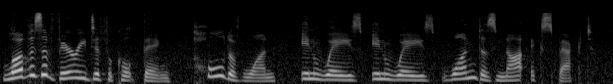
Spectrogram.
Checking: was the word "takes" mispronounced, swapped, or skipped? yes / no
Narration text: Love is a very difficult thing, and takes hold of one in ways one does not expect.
yes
